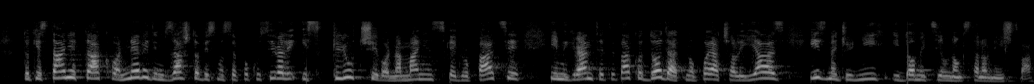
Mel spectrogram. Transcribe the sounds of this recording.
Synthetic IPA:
d̪̥o̞kje̞st̪aːɲe̞t̪akʋo̞ne̞ʋid̪imzaʃt̪o̞bismo̞se̞fo̞kusiːɾaliʔiskʎut͡ʃiʋo̞namaɲinske̞ɡɾupaːt̪sije̞imiɡɾant̪et̪et̪ako̞d̪o̞d̪aːt̪no̞po̞jat͡ʃalijaːzizme̞d͡ʑuɲiːxid̪o̞mit̪silˠno̞ɡst̪ano̞ʋniːʃt̪ʋa̰

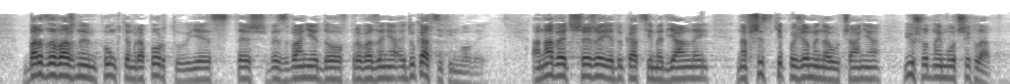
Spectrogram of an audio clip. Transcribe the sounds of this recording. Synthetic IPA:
baɾd̪zɔvaʐnɘmpuŋkt̪ɛmɾapɔɾt̪ujɛst̪ːɛʐvɛzvaɲɛd̪ɔfpɾɔvad̪zɛɲaɛd̪ukat̪sʲjifʲilmɔvɛj | anavɛt̪ʂɛʐɛjɛd̪ukat̪sʲjɛmɛd̪ʲjalnɛj | nafʂɘst̪̚kʲɛpɔʑɔmɘnaut͡ʂaɲa | juʂɔd̪najmwɔt̪ʂɘxla̰t̪

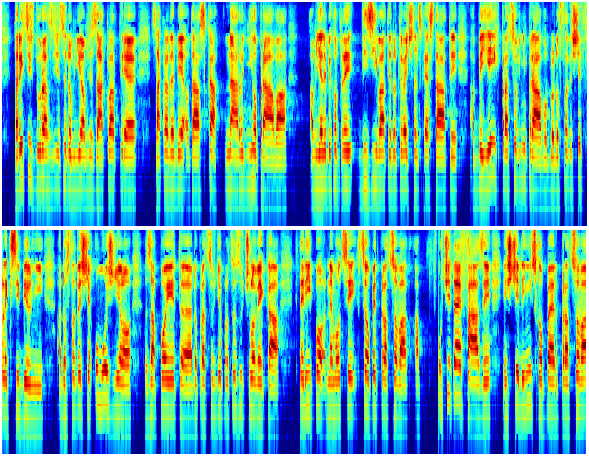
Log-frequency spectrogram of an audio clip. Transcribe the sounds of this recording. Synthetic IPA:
t̪adɪxt͡sɪzduːɾazɲɪʒɛsɛdo̞mɲiːvaːmʒɛzaːklat̪jɛz̥aːkladɛmjɛʔo̞t̪aːskanaːɾo̞dɲiːɦo̞pɾaːva | ʔamɲɛlɪbɪxo̞mt̪ɛdɪvɪziːvat̪jɛdno̞t̪lɪvɛːt͡ʃlɛnskɛːst̪aːt̪ɪʔabɪjɛjɪxpɾat͡so̞vɲiːpɾaːvo̞bɪlo̞do̞st̪at̪ɛt͡ʃɲɛflɛksɪbɪlɲiːʔa̰do̞st̪at̪ɛt͡ʃɲɛʔumo̞ʒɲɪlo̞zapo̞jɪt̪do̞pɾat͡so̞vɲiːɦo̞pɾo̞t͡sɛs̬ut͡ʃlo̞vjɛkakt̪ɛɾiːpo̞nɛmo̞t͡sɪxt͡sɛo̞pjɛt̪̚pɾat͡so̞vat̪ʔa | fʔuɾt͡ʃɪt̪ɛːfaːzɪjɛʃcɛnɛɲiːsxo̞pɛnpɾat͡so̞va

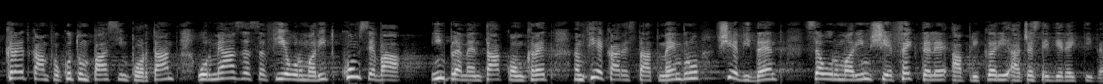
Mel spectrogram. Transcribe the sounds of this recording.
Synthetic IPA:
kɾe̞d̪̚kəamfəkut̪unpasimpo̞rt̪ant̪urmeazəsəfije̞urməɾit̪kumse̞va | imple̞me̞nt̪ako̞ŋkɾe̞t̪ɨnfie̞kaɾe̞st̪at̪me̞mbɾuʃie̞vid̪e̞nt̪səurməɾimʃie̞fe̞kt̪e̞le̞ʔaplikəɾiat͡ʃe̞st̪e̞jd̪iɾe̞k̚t̪ive̞

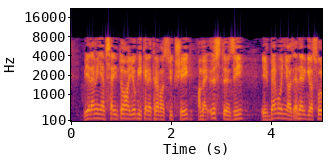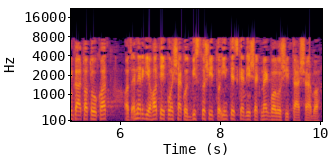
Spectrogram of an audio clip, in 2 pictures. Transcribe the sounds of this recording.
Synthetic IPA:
ʋveːlɛmeːɲɛmsɛɾint̪o̞jɒnjo̞ɡikɛɾɛt̪rɛvɒnsykʃeːɡɒ̰mɛjø̞st̪ø̞nzi | eːʒbɛvo̞ɲːɒːzɛ̰nɛrɡijɒso̞lɡaːlt̪ɒt̪oːkɒt̪ | ɒ̰zɛ̰nɛrɡijɒɦɒt̪eːko̞ɲʃaːɡo̞d̪bist̪o̞ʃiːt̪oːʔint̪eːskɛd̪eːʃɛkmɛɡʋɒloːʃiːt̪a̰ːʃa̰ːbɒ̰

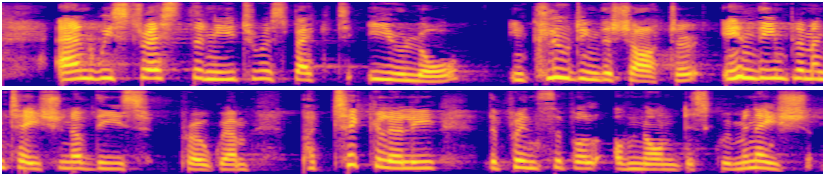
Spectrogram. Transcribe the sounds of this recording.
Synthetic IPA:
ʔɨ̃nwistɹ̥ɛsðɨnid̚tʰɨɹɨspɛk̚tijʉlɔ | ʔɨ̃nkʰl̥ʉɾɪ̃ŋðɨʃɑɹɾə˞ʔɪ̃nðiɪ̃mpləmɛ̃ntʰeɪʃɨ̃nʌvðiz̥pʰɹ̥oʊɡɹæ̃mpʰə˞tʰɪkjl̩ˠə˞liðɨpʰɹ̥ɪ̃nsɨpəl̩ˠʌvnɑ̃ndɨskɹɪmɨneɪʃɨ̃n

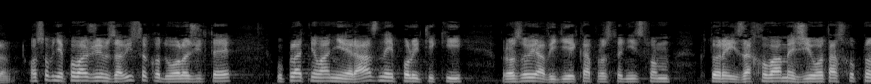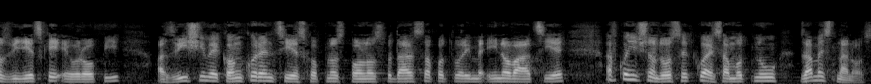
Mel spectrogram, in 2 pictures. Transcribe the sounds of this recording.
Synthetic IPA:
ɔsɔbɲɛpɔʋaʒujɛmzaʋisɔkɔd̪ʊɔlɛʒit̪ɛː | uplat̪ɲɔʋaɲɪɛɾaːznɛjpɔlit̪iki | ɾɔzʋɔjaʋiɟɪɛkapɾɔst̪ɾɛd̪ɲiːt͡st̪ʋɔmkt̪ɔɾɛjzaxɔʋaːmɛʒiʋɔt̪asxɔpnɔzɟʋiɟɪɛt͡skɛjʔɛʊɾɔːpi | a̰zʋiːʃimɛkɔŋkuɾɛnt͡siɛsxɔpnɔsc̚pɔlnɔɦɔspɔd̪aːɾst̪ʋapɔt̪ʋɔɾiːmɛʔinɔʋaːt͡siɛafkɔɲɛt͡ʃnɔmd̪ʊɔslɛt̪kuajsamɔt̪nuːzamɛst̪na̰nɔ̰sc

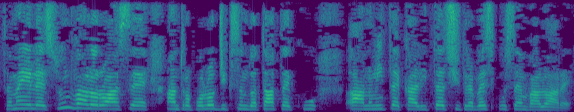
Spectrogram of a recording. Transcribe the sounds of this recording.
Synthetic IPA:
fe̞me̞ile̞sunt̪valo̞ɾoase̞ant̪ɾo̞po̞lo̞d͡ʒiksunt̪d̪o̞t̪at̪e̞kuanumit̪e̞kalit̪ət̪sʲʃit̪ɾebe̞sk̚puse̞ɨnvaloaɾe̞

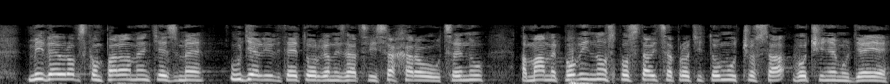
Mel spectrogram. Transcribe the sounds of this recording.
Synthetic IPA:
mivɛʊɾɔːpskɔmpaɾlamɛncɛzmɛ | uɟɛlilit̪ɛjt̪ɔɔɾɡanizaːt͡siːsaxaɾɔʋut͡sɛnu | amaːmɛpɔʋinːɔsc̚pɔst̪aʋicsapɾɔcit̪ɔmut͡ʃɔsaʋɔt͡ʃiɲɛmuɟɛjɛ

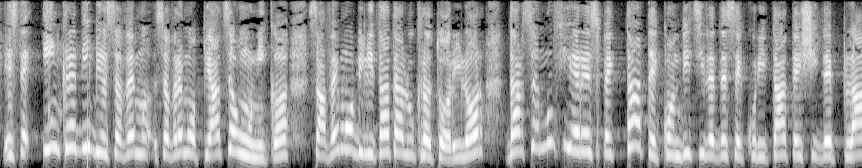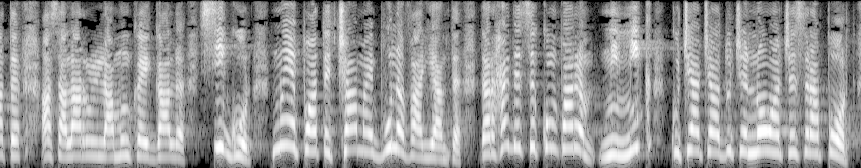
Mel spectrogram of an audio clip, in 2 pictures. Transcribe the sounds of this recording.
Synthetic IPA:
je̞st̪e̞iŋkɾe̞d̪ibilsəve̞msəvɾe̞mo̞pjat̪səunikəsəave̞mːo̞bilit̪at̪ealukɾət̪o̞ɾilo̞rd̪arsənufije̞ɾe̞spe̞k̚t̪at̪e̞ko̞nd̪it̪siːle̞d̪e̞se̞kuɾit̪at̪e̞ʃid̪e̞plat̪əasalaɾjulujlamuŋkəe̞ɡaləsiɡurnuje̞poat̪e̞t͡ʃamajbunəvaɾiant̪əd̪arɦajd̪et̪sʲsəko̞mpaɾəmnimikːut͡ʃe̞jat͡ʃead̪ut͡ʃe̞no̞wat͡ʃe̞st̪rapo̞rt̪

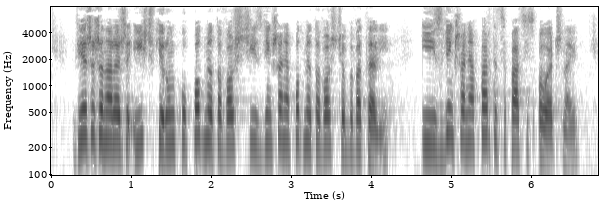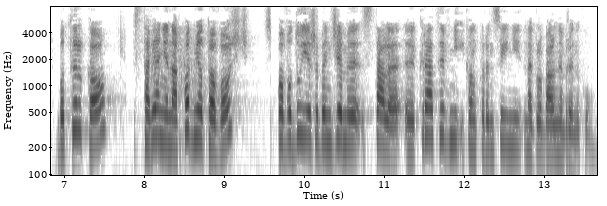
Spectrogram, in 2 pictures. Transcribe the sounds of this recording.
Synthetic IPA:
vʲjɛʐɛʐɛnalɛʐɘʔiɕt͡ɕfkʲɛɾuŋkupɔd̪mʲjɔt̪ɔvɔɕt͡ɕizvʲjẽŋkʂaɲapɔd̪mʲjɔt̪ɔvɔɕt͡ɕiɔbɘvat̪ɛlʲḭ | izvʲjeŋkʂaɲapaɾt̪ɘt̪sɘ̥pat̪sʲjispɔwɛt͡ʂnɛj | bɔt̪ɘlkɔst̪avʲjaɲɛnapɔd̪mʲjɔt̪ɔvɔɕt͡ɕ | spɔvɔd̪ujɛʐɛbɛɲd͡ʑɛmɘst̪alɛkɾɛat̪ɘvɲiikɔŋkuɾɛnt̪sɘjɲinaɡlɔbalnɘmɾɘnkṵ

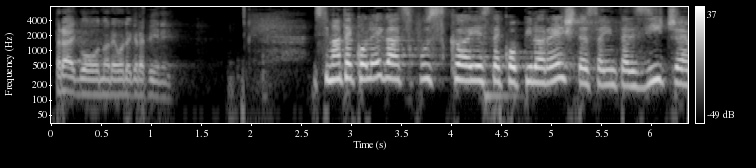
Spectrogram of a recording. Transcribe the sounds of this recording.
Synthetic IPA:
pɾɛːɡoːnoɾevoleɡɾapiːni | st̪imat̪eko̞le̞ɡat̪sʲspuskəje̞st̪e̞ko̞piləɾe̞ʃt̪e̞səint̪e̞rzit͡ʃe̞

